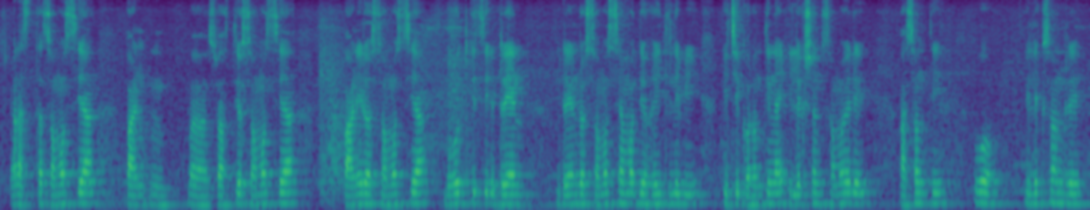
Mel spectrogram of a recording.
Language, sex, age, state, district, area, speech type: Odia, male, 18-30, Odisha, Rayagada, rural, spontaneous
